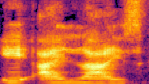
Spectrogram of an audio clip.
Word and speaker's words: Ailyze: So I was thinking, is it like Elise, or is it like Elise, the way you spell it, the way you pronounce it, but it's actually AI lies.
